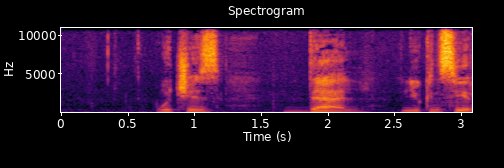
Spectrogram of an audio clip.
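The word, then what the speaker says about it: دال: Okay, now let's move on to the next letter, which is dal. And you can see it on your screen. Say that, repeat after me. Dal.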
